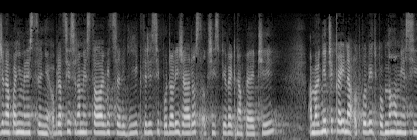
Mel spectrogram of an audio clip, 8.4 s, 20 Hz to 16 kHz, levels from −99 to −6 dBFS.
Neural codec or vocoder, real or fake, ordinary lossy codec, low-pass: autoencoder, 48 kHz, 32 numbers a frame, DAC-VAE, trained on Japanese speech; fake; MP3, 48 kbps; 14.4 kHz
